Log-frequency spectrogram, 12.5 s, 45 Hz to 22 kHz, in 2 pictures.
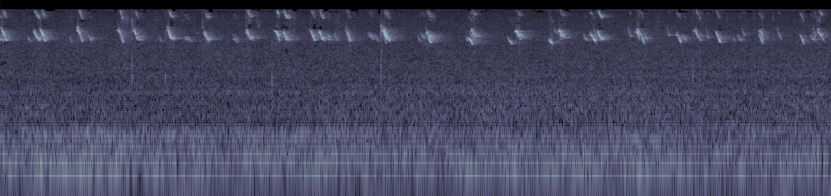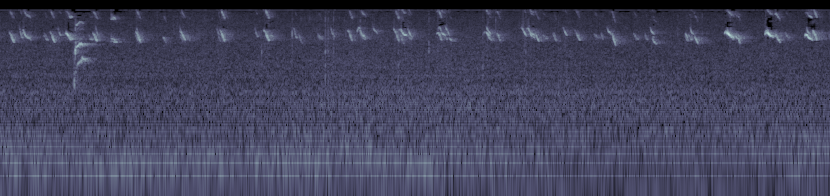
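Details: Black redstart at a nest in Collado Villalba, Spain, in 2018, where male and female fed five-day-old chicks caterpillars: rapid, very high, thin notes about three times a second throughout, over a steady low rumble.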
